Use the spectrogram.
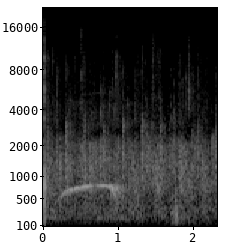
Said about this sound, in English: You guys are doing something really weird for Jesus, and it's, you should give yourself a round of applause because this is incredible.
